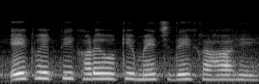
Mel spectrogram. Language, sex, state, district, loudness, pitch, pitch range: Hindi, female, Madhya Pradesh, Bhopal, -17 LUFS, 245 Hz, 230-275 Hz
